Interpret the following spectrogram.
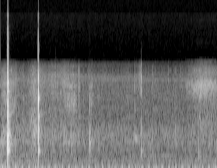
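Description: A dog's low, pulsing rumble of a growl, like a stomach growling, his warning to a kitten that is bothering him. Two sharp clicks come in the first half second.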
